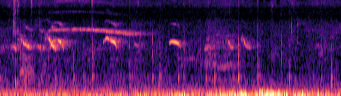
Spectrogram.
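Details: A few baby chicks giving scattered high, falling peeps, followed by low rumbling handling noise near the end.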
